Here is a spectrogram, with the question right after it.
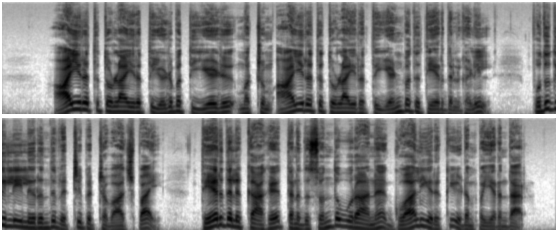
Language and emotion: Tamil, neutral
